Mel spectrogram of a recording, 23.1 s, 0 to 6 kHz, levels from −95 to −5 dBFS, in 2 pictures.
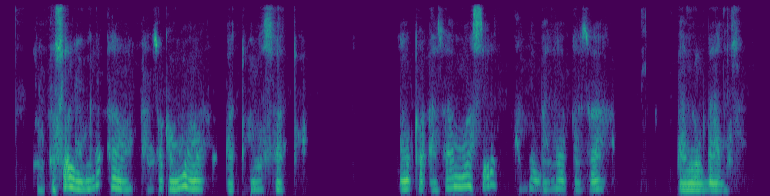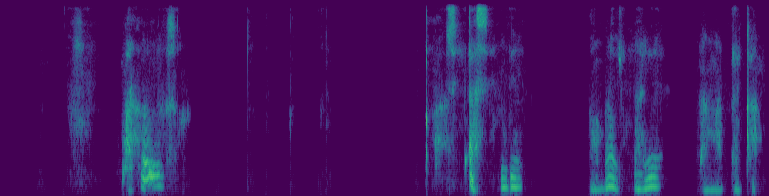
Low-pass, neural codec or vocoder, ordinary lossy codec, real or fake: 5.4 kHz; codec, 24 kHz, 3 kbps, HILCodec; AAC, 48 kbps; fake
